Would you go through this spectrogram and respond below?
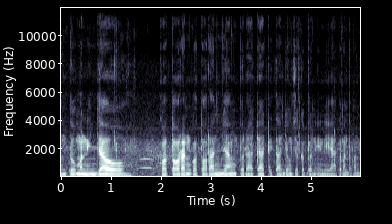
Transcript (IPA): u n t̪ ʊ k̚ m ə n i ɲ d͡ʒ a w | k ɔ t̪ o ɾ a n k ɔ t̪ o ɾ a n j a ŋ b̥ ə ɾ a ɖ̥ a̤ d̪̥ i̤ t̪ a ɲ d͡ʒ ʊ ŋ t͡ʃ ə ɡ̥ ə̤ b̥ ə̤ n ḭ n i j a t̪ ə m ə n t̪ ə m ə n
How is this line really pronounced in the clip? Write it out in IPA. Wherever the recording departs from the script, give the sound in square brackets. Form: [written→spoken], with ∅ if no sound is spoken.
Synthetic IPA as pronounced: u n t̪ ʊ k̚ m ə n i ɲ d͡ʒ a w | k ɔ t̪ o ɾ a n k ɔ t̪ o ɾ a n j a ŋ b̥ ə ɾ a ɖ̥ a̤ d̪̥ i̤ t̪ a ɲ d͡ʒ ʊ ŋ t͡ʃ ə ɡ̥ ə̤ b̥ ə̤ n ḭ n i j a t̪ ə m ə n t̪ ə m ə n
